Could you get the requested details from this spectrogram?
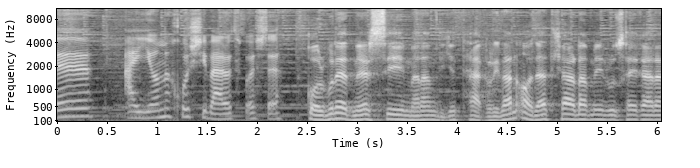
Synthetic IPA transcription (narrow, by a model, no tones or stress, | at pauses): e | ʔæjːɒːmexoʃiːbæɾɒːt̪ʰbɒ̰ːʃe | ɢ̥oɾbuːneːd̪meɾsimænæmd̪iɟet̪ʰæɣɾiːbænɒ̰ːd̪æt̪ʰcʰæɾd̪æmbeinruːzhɒːjeɣæɾæ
